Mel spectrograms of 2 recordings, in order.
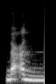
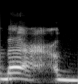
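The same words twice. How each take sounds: First: The ain is rushed straight into the d. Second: The ain is held slowly and clearly before d. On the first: The speaker calls it wrong. "jangan langsung ba'd, jangan cepat-cepat" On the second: The speaker calls it right. "Pelan-pelan dijelaskan sukun huruf ainnya dulu ya"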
